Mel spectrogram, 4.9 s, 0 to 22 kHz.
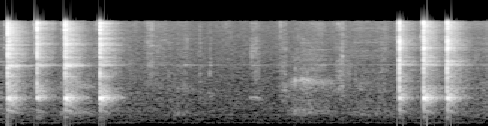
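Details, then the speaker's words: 1996 Geo Prizm 1.6/1.8L Toyota 4A-FE/7A-FE head, ~240k miles, exhaust valve after cleaning and lapping, some pitting remains: four crisp taps, pause, three more, each a clean bright ring; valve seats and seals well. "it's a nice sealing valve there so we're just doing the the exhaust here"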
